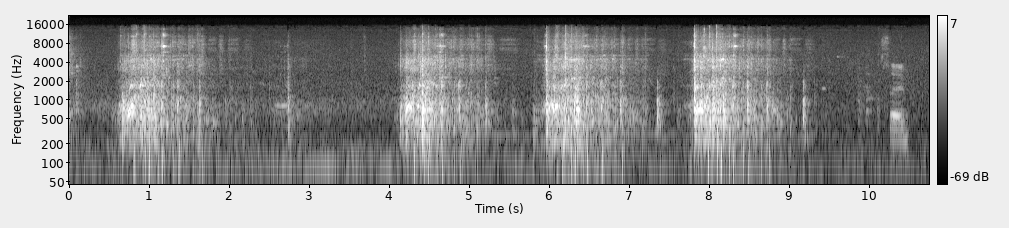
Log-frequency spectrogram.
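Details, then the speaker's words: Craftsman push mower, primer now priming but carb not yet cleaned (owner suspects clogged passages), low on gas: catches in short bursts, runs slow and uneven, then sags and fades; it gets better as it runs. Rough slow running. "all right y'all let's see sounds like it's a little on the low side or the slow side whatever pull it out a little bit climb it up a little bit okay it's getting better"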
